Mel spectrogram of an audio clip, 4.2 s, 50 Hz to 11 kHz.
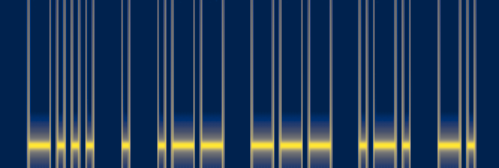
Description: Morse code, heard as a keyed tone, about 20 wpm, 500 Hz. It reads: BE WORN
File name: Morse-Code-Audio-Speed-20-7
